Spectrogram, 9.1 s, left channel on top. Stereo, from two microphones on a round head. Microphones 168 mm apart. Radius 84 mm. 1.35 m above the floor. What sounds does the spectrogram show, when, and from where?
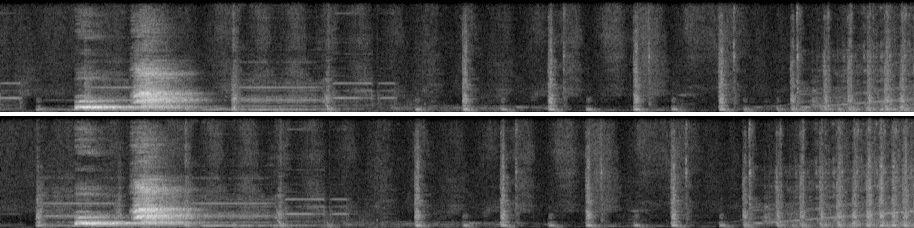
0.7 s a shout: 25° right (ahead or behind), 1.5 m; by 1.9 s 15° right (ahead or behind), 2 m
